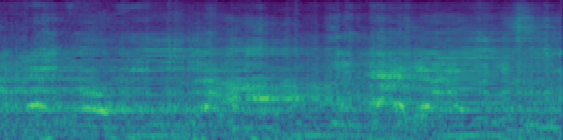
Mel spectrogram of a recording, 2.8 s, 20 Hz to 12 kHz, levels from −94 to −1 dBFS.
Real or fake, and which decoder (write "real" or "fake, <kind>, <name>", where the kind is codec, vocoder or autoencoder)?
fake, vocoder, Vocos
